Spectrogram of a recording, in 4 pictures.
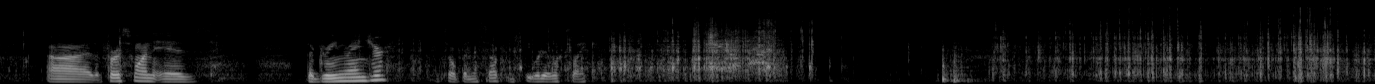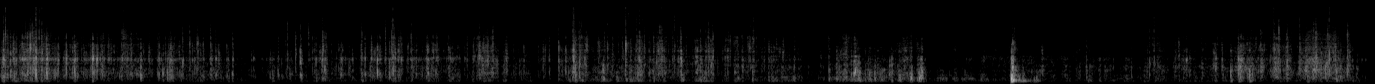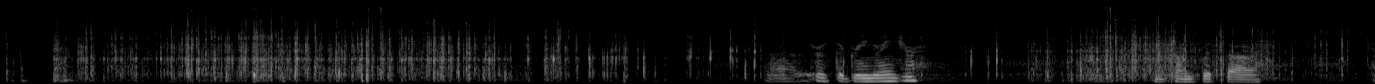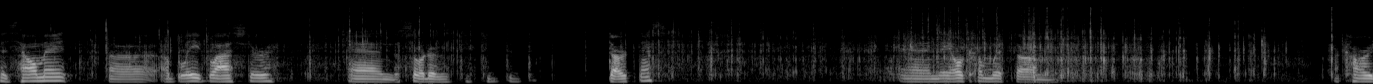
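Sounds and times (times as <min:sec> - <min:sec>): packaging crinkling and tearing: 0:03.6 - 0:08.2, 0:09.9 - 0:22.9, 0:24.7 - 0:27.4, 0:28.0 - 0:36.6, 0:37.2 - 0:46.8, 0:47.4 - 0:54.9.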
